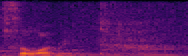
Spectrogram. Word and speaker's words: Salome: I pronounce it Salome.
